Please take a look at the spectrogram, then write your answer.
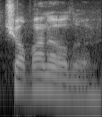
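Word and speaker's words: Cobanoglu: It's Chobanoglu.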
